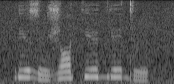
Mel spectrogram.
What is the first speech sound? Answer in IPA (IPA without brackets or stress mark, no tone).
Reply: ɾʲ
